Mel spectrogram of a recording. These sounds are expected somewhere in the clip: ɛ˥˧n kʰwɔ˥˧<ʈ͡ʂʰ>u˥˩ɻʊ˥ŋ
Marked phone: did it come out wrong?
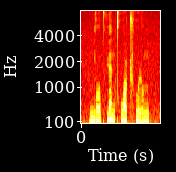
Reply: no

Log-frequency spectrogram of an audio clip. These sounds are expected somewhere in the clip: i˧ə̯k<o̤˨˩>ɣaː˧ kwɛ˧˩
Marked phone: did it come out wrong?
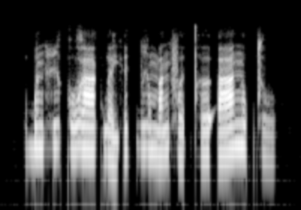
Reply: yes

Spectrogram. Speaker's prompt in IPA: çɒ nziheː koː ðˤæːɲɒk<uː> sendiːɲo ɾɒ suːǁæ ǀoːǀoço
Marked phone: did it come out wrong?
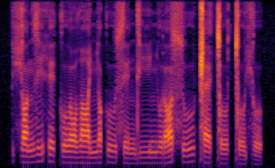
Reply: no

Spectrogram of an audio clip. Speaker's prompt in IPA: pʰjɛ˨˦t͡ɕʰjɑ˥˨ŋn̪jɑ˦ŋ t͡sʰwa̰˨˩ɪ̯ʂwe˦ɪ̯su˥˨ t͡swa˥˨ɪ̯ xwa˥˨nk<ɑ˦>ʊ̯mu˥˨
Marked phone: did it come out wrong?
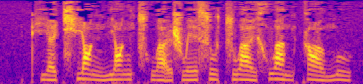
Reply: yes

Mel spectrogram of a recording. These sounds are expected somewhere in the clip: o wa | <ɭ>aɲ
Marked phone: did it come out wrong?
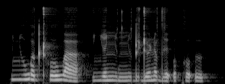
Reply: yes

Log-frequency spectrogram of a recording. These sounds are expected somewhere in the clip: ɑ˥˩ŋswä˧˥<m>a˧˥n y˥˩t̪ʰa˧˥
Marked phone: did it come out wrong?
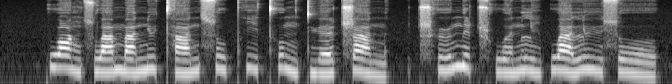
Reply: no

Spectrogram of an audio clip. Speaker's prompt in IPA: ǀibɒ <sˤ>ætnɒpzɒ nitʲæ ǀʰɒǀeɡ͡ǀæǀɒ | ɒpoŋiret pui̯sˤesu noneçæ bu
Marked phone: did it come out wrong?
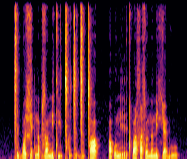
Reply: yes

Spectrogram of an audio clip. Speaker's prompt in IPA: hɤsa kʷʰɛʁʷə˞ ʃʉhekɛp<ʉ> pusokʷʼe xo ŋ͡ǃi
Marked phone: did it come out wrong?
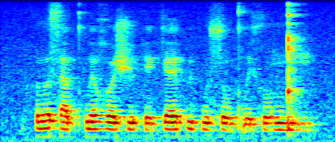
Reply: no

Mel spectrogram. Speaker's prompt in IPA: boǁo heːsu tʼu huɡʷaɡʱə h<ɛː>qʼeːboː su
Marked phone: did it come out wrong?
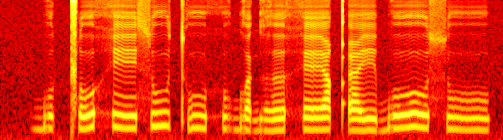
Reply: no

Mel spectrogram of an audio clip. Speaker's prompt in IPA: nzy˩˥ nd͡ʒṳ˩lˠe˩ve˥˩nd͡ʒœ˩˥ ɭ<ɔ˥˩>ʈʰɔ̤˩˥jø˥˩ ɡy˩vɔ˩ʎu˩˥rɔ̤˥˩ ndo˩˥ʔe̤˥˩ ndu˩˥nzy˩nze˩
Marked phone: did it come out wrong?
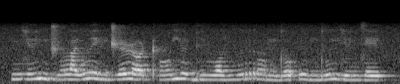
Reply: yes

